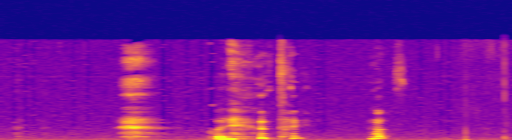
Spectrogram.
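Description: A young woman giggles.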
